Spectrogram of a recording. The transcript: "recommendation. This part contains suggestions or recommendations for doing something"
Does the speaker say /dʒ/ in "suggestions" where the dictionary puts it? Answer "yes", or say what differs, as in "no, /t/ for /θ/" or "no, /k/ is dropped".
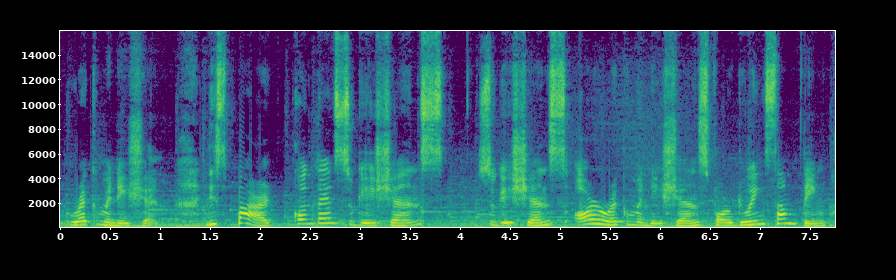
no, /ʃ/ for /dʒ/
